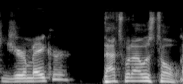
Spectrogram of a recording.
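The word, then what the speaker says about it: D'yer Mak'er: because I was chastised uh I'm like that's dire maker yeah that's the way it's spelled right d-y-u-l d-y-e your maker Jamaica so it's pronounced your maker that's what I was told okay I was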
